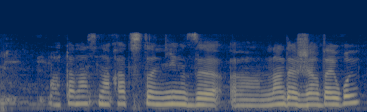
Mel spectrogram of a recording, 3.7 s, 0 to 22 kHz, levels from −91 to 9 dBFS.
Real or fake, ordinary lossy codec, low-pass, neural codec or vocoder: fake; none; 7.2 kHz; codec, 16 kHz in and 24 kHz out, 2.2 kbps, FireRedTTS-2 codec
